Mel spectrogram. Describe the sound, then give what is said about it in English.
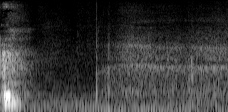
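A short, gruff throat clearing bursts out at the very start, then fades into quiet background hiss with one faint click partway through. No one speaks. “I cleared my throat a little bit, but it didn't fully work.”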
